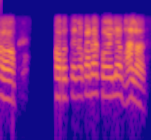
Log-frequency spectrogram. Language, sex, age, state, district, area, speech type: Assamese, male, 30-45, Assam, Lakhimpur, rural, conversation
